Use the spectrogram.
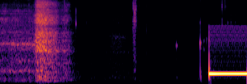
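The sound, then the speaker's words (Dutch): Ringing tone of an outgoing call on a mobile phone: after a burst of rustling noise and a few faint clicks, a steady, loud electronic tone starts abruptly near the end. “Ik ga nu bellen naar Gustav, als het goed is voor jullie.”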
